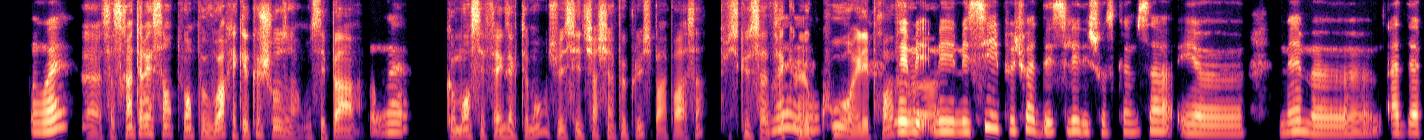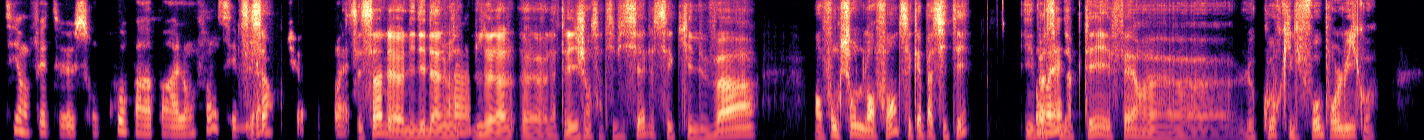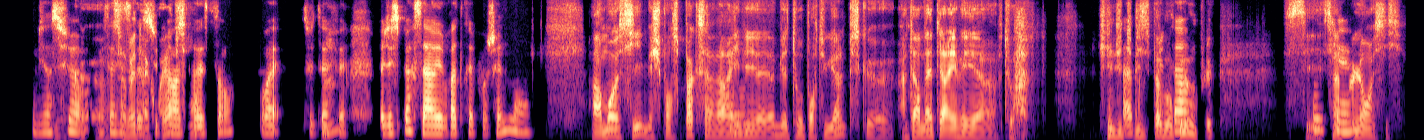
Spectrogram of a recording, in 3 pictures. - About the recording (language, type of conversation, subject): French, unstructured, Comment les professeurs peuvent-ils rendre leurs cours plus intéressants ?
- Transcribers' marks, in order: tapping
